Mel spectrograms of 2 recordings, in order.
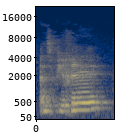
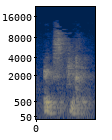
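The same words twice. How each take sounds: First: Breathing instruction ending on a rise; breathe-in cue. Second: Very soft breathing instruction; breathe-out cue. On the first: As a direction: lift the end of "Inspirer" to cue the breath. (consigne d'inspiration, ton montant) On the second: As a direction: release "expirer" almost under the breath. (consigne d'expiration, tout bas) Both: Shown as a demonstration. Guides a breathing exercise.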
